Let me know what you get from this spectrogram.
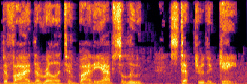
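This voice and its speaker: A low, brooding male voice for a world-weary psychic operative in a noir sci-fi audio drama. He is terse and deliberate, and prominent music runs underneath. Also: fairly even intonation, a bit bright. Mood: grim, brooding. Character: world-weary psychic agent man narrating his dangerous mission.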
